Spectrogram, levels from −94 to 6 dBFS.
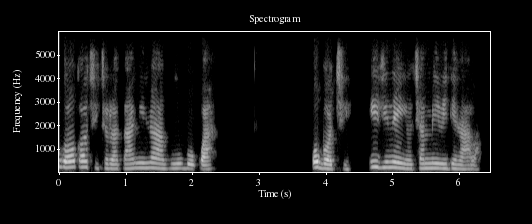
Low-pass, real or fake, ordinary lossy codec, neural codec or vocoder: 5.4 kHz; fake; Opus, 24 kbps; codec, 16 kHz, 4.8 kbps, FACodec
